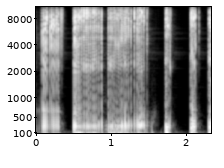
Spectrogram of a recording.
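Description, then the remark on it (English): A loud, sputtering fart stretches over about a second and a half in several rough bursts, followed by a few short, gruff blasts like a burp. No one speaks. “There's your fart that you wanted. All right. And there's your burp.”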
